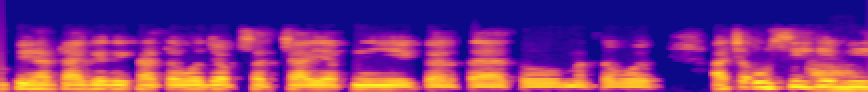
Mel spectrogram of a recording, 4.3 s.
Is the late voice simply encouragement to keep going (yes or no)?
yes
